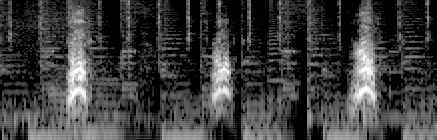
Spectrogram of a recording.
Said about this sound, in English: It doesn't sound like a house. It sounds like a dog. That is correct. I believe it was a border collie, to be exact.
